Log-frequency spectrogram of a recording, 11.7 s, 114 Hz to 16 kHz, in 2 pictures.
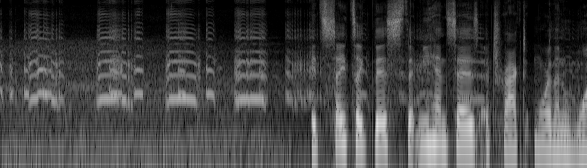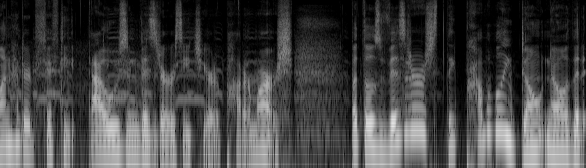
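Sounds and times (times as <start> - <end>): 
sandhill crane loud rolling trumpeting calls at a marsh in Alaska: 0.0 - 9.0
speech: 3.1 - 11.7.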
